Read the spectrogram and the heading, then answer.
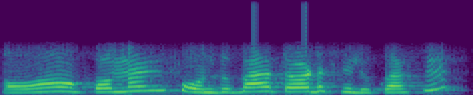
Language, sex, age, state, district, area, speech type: Assamese, female, 18-30, Assam, Jorhat, urban, conversation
